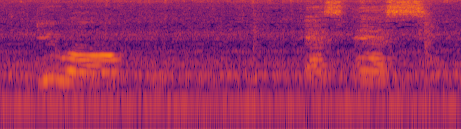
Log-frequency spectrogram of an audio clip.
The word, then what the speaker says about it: Duossal: You can see the other video on the unboxing of the Trangia 27 Duo SSAL, which stands for, I pronounce it Duossal, but it's just kind of their made-up word for it.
